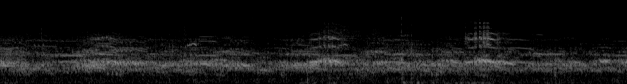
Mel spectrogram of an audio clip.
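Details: Massed common cranes at a dawn roost in fog, Tablas de Daimiel National Park, Spain, in mid-January. Many birds trumpet at once in a thick chorus, with sharper calls rising above it every second or so. Geese and teal are among them.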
